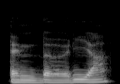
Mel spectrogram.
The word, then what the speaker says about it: tendría: D, and then go into the tapped R, put a little space between the D and the R, and it helps. Tendría, and then gradually you move it closer until you get the actual pronunciation, tendría.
